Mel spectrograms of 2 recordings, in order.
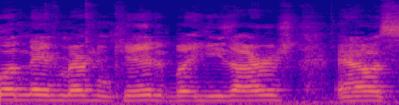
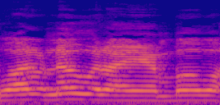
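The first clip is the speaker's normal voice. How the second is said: ordinary talk, nothing marked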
